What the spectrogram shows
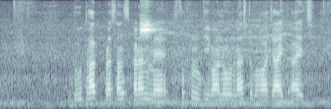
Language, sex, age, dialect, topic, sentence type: Maithili, male, 25-30, Southern/Standard, agriculture, statement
